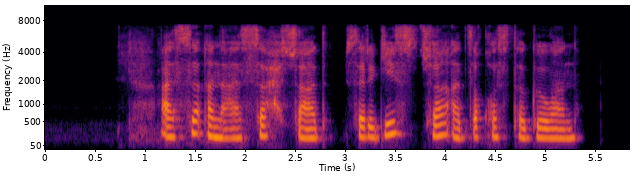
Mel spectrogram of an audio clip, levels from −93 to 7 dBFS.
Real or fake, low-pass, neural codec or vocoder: fake; 7.2 kHz; codec, 16 kHz, 16 kbps, FunCodec, trained on LibriTTS, 50 frames a second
